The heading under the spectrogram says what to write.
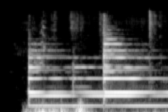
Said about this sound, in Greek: Όταν πηγαίνω στα χωριά έπρεπε να χτυπήσω την καμπάνα για να πάρει χαμπάρι ο κόσμος ότι ήρθε ο ταχυδρόμος.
